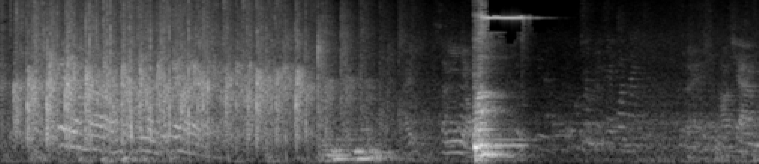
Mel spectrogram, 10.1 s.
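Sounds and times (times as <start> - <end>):
warm audience applause: 0.0 - 5.6.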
